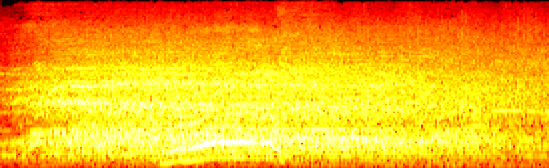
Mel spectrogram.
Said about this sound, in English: Were y'all booing me? I feel like I'm in Gladiator and you want me to lose.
